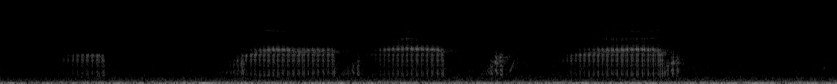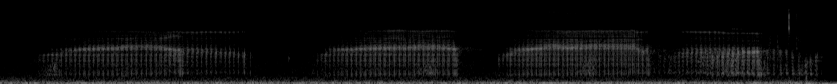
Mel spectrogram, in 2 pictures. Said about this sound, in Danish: En flok støjende frøer ved en sø på Nordsjælland.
